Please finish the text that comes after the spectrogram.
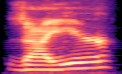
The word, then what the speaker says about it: Zaire: between Muhammad Ali and George Foreman oh construction Zaire um yeah you pronounced that right yep um uh pardon me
